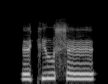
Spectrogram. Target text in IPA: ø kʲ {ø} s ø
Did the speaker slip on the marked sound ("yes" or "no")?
yes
